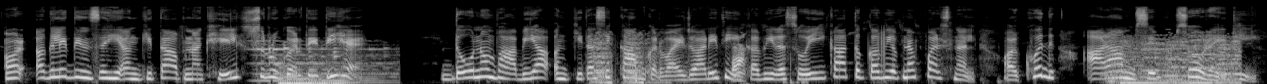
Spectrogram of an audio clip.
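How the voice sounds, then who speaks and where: A woman's voice: sits high, lively intonation, unhurried. A woman storyteller reading scripted narration for a moral tale, with music under her voice.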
